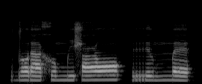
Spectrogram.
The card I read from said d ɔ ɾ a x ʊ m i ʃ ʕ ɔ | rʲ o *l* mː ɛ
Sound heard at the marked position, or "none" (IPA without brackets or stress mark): l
